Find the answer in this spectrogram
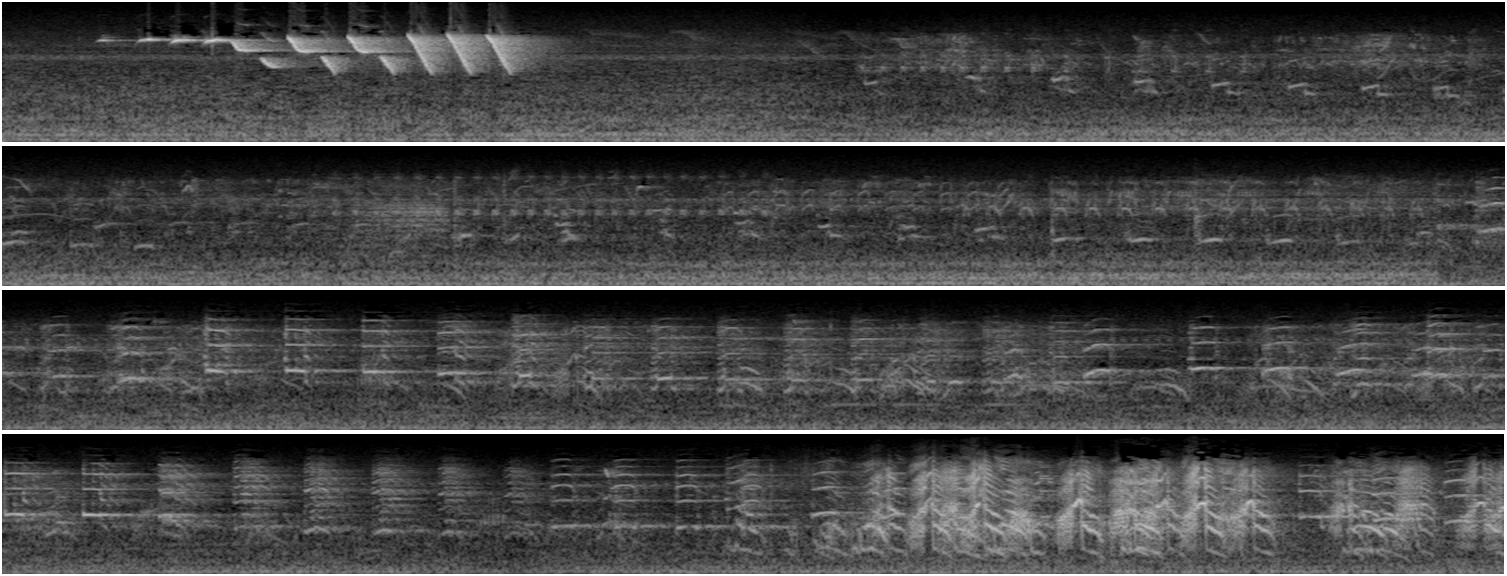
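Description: A small warbler sings a quick, loud run of high downward-slurred notes about a second in, followed by fainter bird song. About halfway through, a red-legged seriema starts a long series of loud yelping calls, about two a second. The calls build to a loud, dense outburst near the end.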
